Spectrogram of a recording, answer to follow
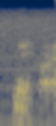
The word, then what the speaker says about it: Maykar: Okay, so I put a Y in front of Maykar, and wasn't available. So I put a Y in front so people know how to pronounce it.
